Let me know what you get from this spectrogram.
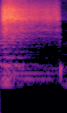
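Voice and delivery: voiceless hushing "shh"; imitated peeing noise. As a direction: imitate a trickle with a soft hiss.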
